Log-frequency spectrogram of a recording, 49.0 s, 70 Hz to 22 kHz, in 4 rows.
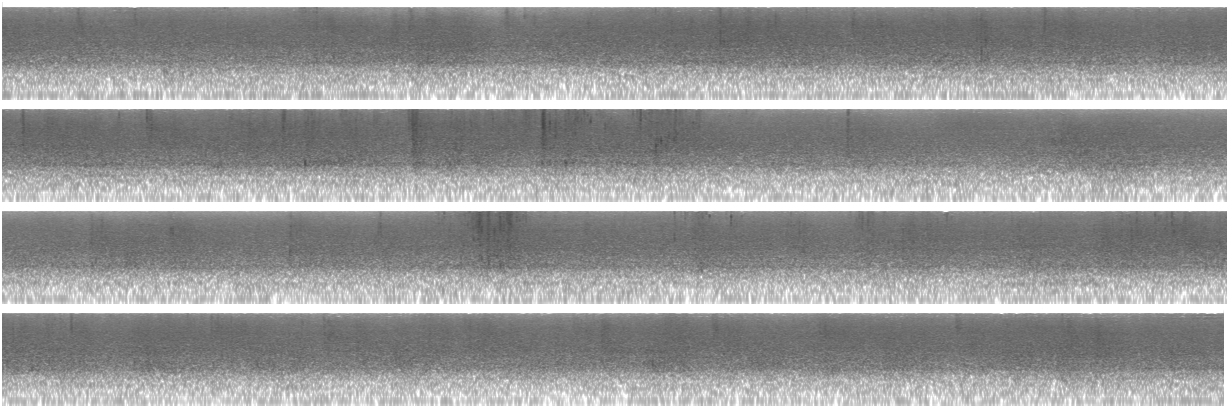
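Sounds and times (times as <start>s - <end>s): fountain water splashing: 0.0s - 48.9s.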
